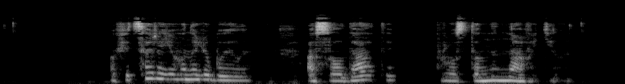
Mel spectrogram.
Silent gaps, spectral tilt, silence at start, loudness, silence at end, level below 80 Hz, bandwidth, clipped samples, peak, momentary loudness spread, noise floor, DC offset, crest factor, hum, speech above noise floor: none; -2 dB/octave; 1.1 s; -19 LUFS; 0.7 s; -66 dBFS; 11 kHz; under 0.1%; 0 dBFS; 20 LU; -77 dBFS; under 0.1%; 26 dB; none; 54 dB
